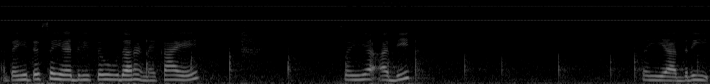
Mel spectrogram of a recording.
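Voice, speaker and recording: Woman teacher, fairly high and mellow voice, repeats points and answers her own questions, long reverb. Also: slight background noise. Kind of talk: grammar lesson.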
